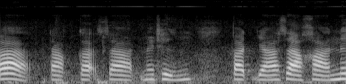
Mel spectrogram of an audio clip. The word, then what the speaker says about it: ตรรกศาสตร์: นะ ครับ อ๋อรู้ แล้ว คำ ว่า ตรรกศาสตร์ อ่าน ว่า ตรรกศาสตร์ หมาย ถึง ปรัชญา สาขา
